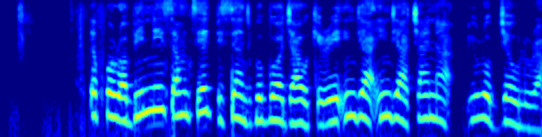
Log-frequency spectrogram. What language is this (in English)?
Yoruba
